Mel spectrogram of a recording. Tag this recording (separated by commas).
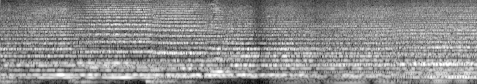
Music, Classical music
